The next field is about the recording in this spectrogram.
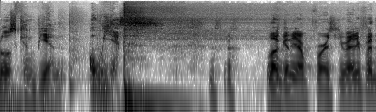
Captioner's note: chuckles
